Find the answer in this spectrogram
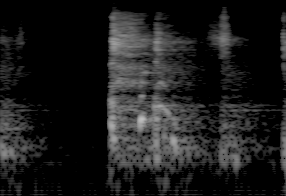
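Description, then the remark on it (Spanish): A woman allergic to humidity coughs: a single sharp cough bursts in after a second of near silence, followed by a raspy tail and a softer second cough, with no talking. “si me escuchan toser, no tengo COVID sino que estos climas soy alérgica a la humedad y me da mucho, ¿no?”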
